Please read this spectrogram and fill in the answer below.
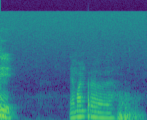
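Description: A man speaking into a handheld microphone. He stops for most of a second near the start, then goes on.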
